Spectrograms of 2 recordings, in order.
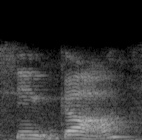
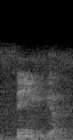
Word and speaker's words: Singha: One more interesting thing is that if you see the name you would probably want to read it Singha, but it's actually wrong and you should pronounce it Singha.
